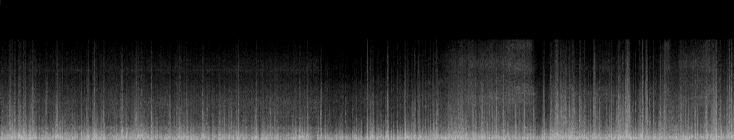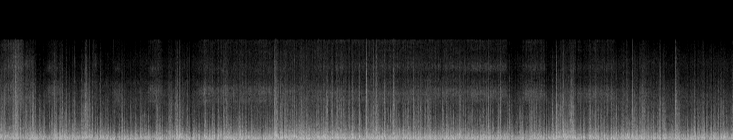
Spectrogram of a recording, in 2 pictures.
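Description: High Speed Train running at speed through a tunnel, heard through an open coach window: a loud, steady rush of wheel, rail and air noise, with wind buffeting the microphone.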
